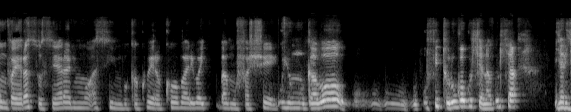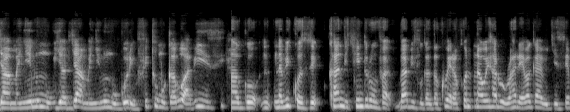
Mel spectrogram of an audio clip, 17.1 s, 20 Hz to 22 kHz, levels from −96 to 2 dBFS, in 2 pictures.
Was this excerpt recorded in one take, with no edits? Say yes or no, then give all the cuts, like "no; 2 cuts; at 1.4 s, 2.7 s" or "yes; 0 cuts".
no; 2 cuts; at 4.2 s, 12.0 s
